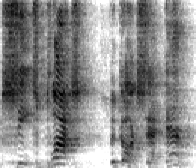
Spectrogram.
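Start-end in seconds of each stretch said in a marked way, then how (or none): 0.0-1.1 play-acted, high, shrill, shouted yell. Retelling a friend yelling a command at his dog: imitating a yelled command. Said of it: "he yelled at him".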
